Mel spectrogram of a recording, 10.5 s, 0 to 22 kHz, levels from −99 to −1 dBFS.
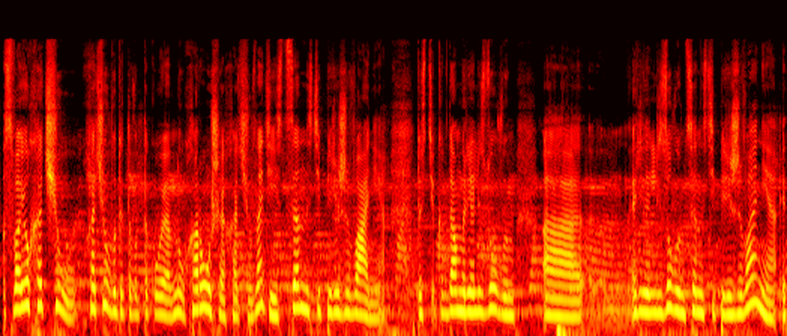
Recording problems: echo of what is said; noticeable; throughout; 530 ms later, 15 dB below the speech

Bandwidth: 14.5 kHz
